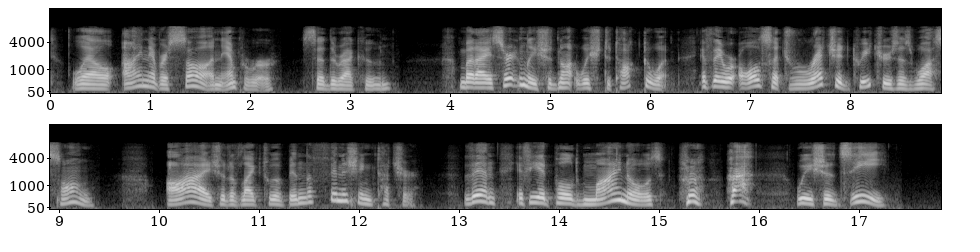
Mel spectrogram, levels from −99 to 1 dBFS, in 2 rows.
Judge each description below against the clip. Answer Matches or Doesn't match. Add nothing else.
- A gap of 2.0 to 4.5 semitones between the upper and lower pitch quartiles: Doesn't match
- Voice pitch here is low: Doesn't match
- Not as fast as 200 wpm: Matches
